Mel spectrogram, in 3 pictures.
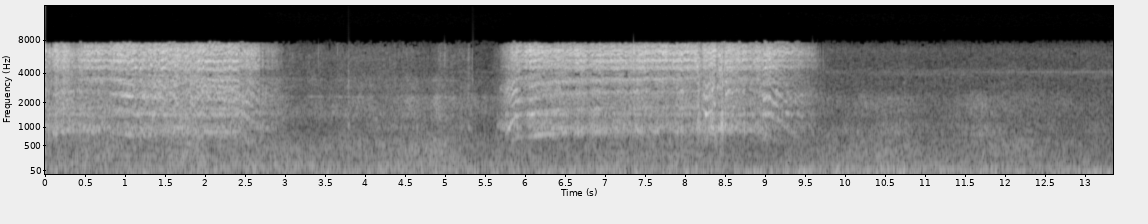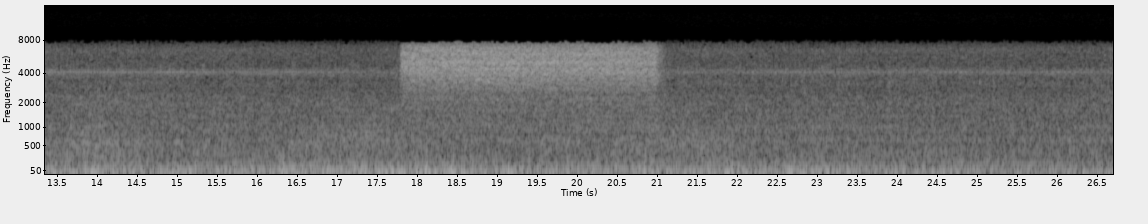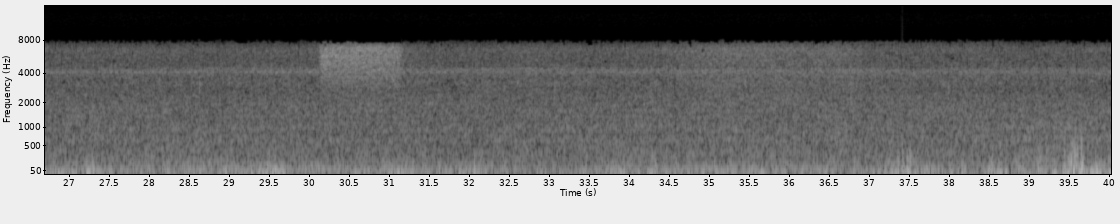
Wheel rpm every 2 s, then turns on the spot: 220, 60, 30, 210, 130, 0, 0, 0, 0, 0, 0, 0, 0, 0, 0, 0, 0, 0, 0, 0.
2-4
